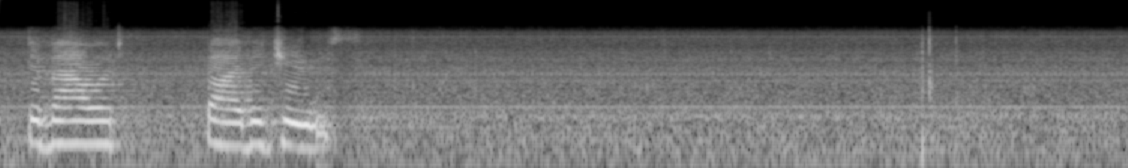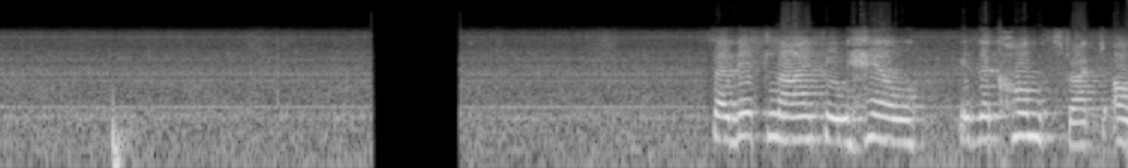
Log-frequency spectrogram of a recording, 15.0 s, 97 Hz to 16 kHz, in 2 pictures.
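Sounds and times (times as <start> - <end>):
background hiss and hum: 0.0 - 10.0, 10.6 - 15.0
sharp low thump: 8.2 - 8.5.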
